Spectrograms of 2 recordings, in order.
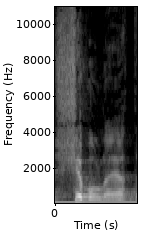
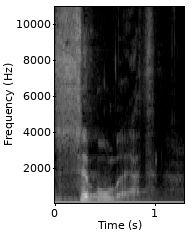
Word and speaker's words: Shibboleth: We started last week on the fact that here the Ephraimites could not say Shibboleth. They would pronounce it Sibboleth.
